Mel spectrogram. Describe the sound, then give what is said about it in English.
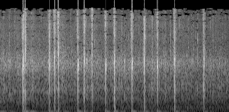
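Audience applauding senior leaders at a leadership gathering: scattered, sharp, crisp hand claps from a modest group, loud and irregular, continuing throughout without talk. “And Next Gen leaders, can we applaud our senior leaders in here?”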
